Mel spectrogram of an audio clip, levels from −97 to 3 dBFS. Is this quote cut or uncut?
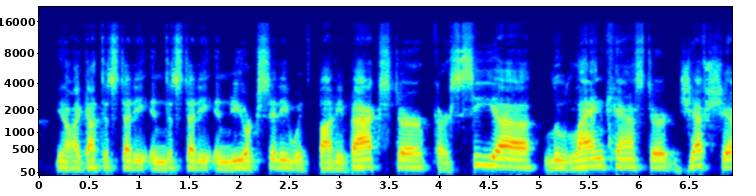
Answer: cut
